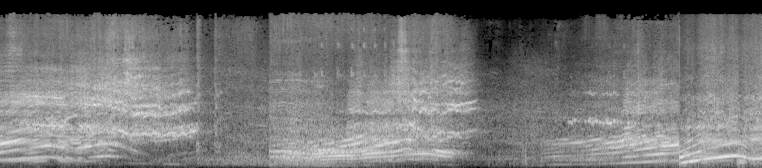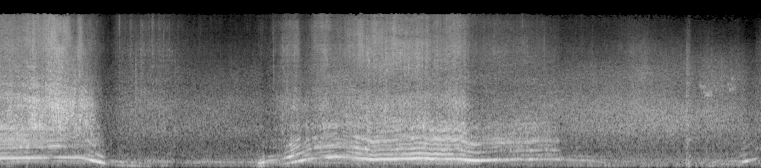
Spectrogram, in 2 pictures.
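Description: Ford Mustang engines revving hard in about four surges, each rising and falling in pitch, with tyres squealing and skidding through burnouts and slides.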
